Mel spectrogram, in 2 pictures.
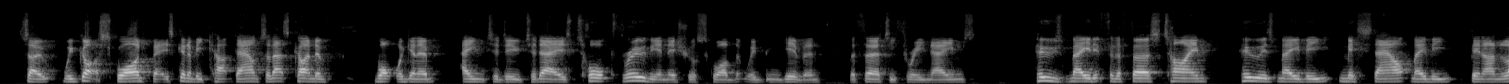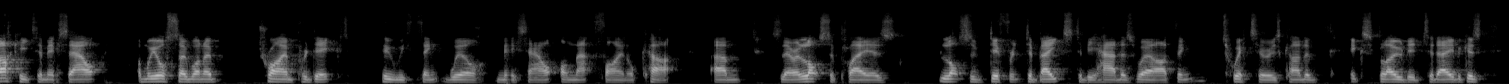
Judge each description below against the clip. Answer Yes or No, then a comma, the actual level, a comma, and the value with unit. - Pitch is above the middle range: No, low, 125 Hz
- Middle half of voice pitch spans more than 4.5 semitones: No, average, 3.8 semitones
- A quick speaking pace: No, average, 195 wpm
